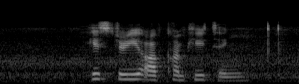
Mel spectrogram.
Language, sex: English, female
